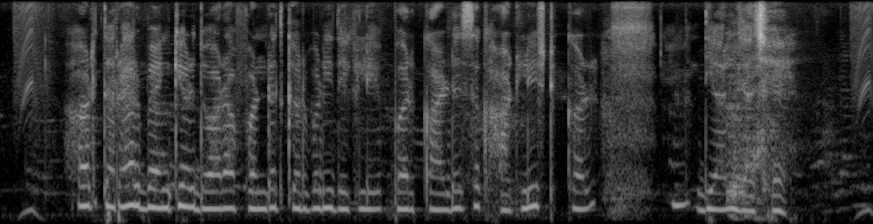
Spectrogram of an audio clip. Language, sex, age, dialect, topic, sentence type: Magahi, female, 18-24, Northeastern/Surjapuri, banking, statement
